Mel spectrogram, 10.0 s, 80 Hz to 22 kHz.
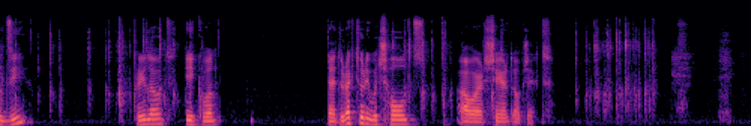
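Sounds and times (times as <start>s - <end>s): faint keyboard typing: 0.0s - 3.6s, 5.2s - 6.9s, 7.6s - 8.8s.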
